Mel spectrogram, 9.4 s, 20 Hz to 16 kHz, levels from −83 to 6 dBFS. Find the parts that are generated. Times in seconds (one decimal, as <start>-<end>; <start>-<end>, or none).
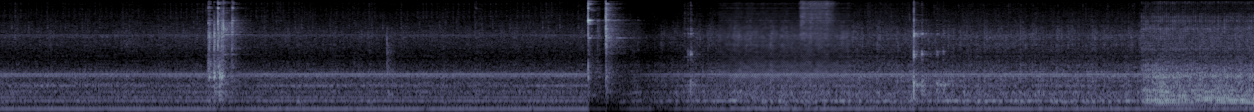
5.4-6.4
